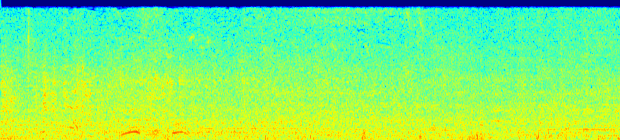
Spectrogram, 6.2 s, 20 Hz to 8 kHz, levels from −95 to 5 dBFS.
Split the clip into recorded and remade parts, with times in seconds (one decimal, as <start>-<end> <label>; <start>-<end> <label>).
0.0-0.6 remade; 0.6-4.3 recorded; 4.3-6.2 remade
